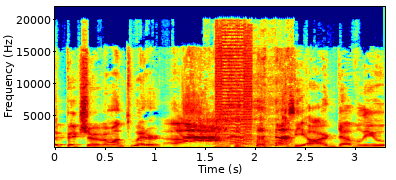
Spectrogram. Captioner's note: laughs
